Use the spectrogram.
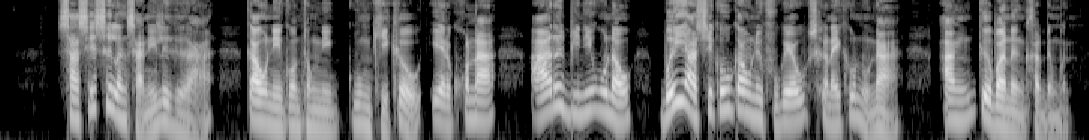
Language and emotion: Bodo, disgusted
